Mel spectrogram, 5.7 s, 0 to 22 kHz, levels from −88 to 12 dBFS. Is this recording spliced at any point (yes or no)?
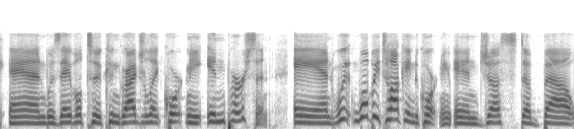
yes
